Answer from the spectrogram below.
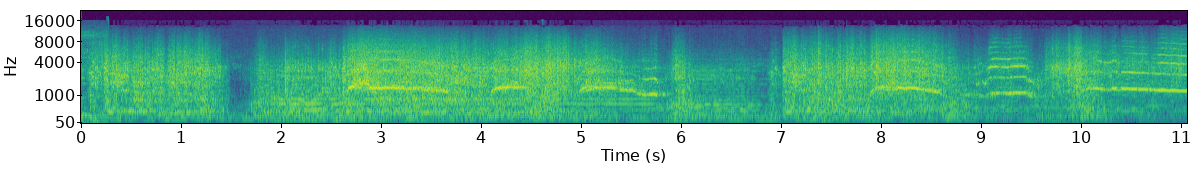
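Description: A huge, deep King Kong roar, made from a tiger's roar played backward in slow motion, repeated four times to 30 seconds and mixed with a piece of dog bark, rumbles loudly and almost without pause, mixed with crashing, thunder-like booms and shrill, wavering high cries sweeping up and down over the din.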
